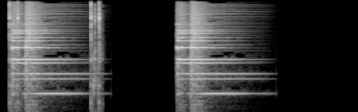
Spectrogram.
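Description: Notification-bell sound effect of a subscribe-button animation: two bright metallic dings about two seconds apart, each ringing out for about a second. A short sharp click comes between them.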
